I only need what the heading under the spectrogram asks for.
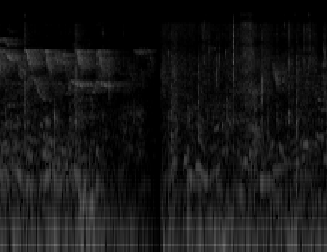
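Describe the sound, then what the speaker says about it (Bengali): Birdsong with chirps and tweets fills a forest trail near Pelling, Sikkim, in the rainy season, a busy chorus of calls over steady ambient noise, briefly cutting out midway. "অসংখ্য পাখির কোলাহলকে সঙ্গী করে এই ছোট্ট ট্রেলটা সত্যি অনবদ্য"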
